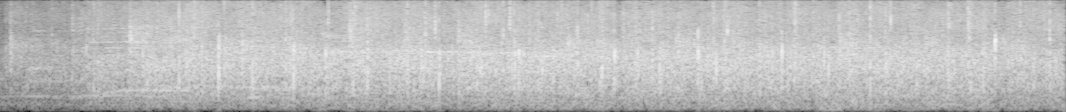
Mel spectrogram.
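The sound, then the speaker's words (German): An audience claps steadily as production crew members are thanked, a dense wash of many hands that swells in the first second and then holds at a fairly loud, even level throughout. “Einmal bitte nach da Applaus.”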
